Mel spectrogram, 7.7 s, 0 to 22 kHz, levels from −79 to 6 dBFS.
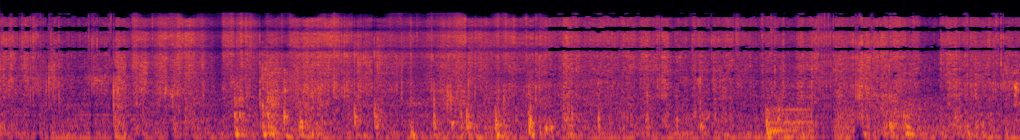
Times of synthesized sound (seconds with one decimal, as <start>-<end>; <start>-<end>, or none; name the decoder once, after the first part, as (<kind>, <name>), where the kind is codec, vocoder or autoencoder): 1.0-4.1 (autoencoder, DAC-VAE)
